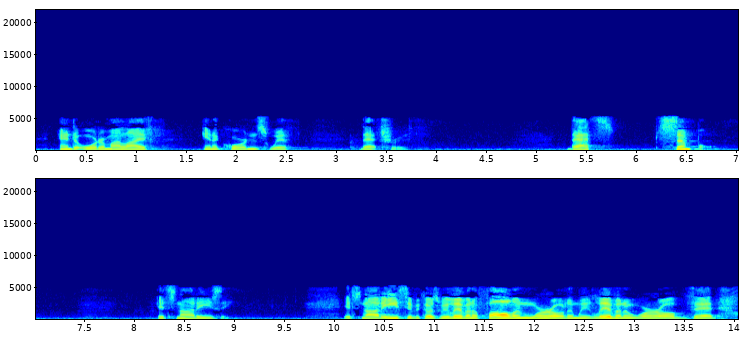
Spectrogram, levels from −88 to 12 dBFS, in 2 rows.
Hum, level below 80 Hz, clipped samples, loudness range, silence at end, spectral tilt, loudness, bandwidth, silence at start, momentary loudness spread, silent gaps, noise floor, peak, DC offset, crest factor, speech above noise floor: none; -70 dBFS; under 0.1%; 13 LU; 0 s; -8 dB/octave; -29 LUFS; 5.4 kHz; 0.25 s; 16 LU; none; -63 dBFS; -10 dBFS; under 0.1%; 22 dB; 34 dB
